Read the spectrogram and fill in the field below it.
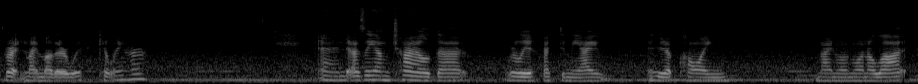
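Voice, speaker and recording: Speaking at a moderate pace with long, frequent pauses, a woman with an American accent keeps a flat, monotone intonation at a fairly low pitch. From US South, Louisiana near New Orleans. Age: 30s. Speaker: vlogger. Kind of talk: personal testimony.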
